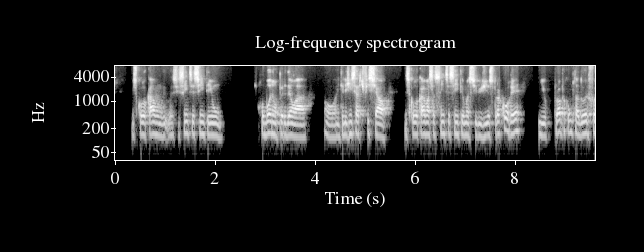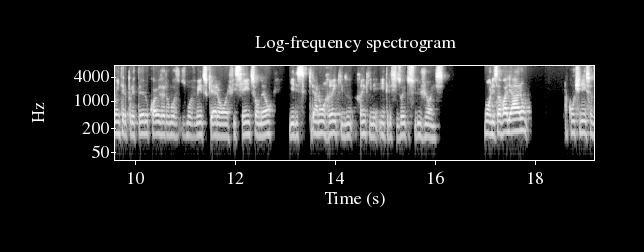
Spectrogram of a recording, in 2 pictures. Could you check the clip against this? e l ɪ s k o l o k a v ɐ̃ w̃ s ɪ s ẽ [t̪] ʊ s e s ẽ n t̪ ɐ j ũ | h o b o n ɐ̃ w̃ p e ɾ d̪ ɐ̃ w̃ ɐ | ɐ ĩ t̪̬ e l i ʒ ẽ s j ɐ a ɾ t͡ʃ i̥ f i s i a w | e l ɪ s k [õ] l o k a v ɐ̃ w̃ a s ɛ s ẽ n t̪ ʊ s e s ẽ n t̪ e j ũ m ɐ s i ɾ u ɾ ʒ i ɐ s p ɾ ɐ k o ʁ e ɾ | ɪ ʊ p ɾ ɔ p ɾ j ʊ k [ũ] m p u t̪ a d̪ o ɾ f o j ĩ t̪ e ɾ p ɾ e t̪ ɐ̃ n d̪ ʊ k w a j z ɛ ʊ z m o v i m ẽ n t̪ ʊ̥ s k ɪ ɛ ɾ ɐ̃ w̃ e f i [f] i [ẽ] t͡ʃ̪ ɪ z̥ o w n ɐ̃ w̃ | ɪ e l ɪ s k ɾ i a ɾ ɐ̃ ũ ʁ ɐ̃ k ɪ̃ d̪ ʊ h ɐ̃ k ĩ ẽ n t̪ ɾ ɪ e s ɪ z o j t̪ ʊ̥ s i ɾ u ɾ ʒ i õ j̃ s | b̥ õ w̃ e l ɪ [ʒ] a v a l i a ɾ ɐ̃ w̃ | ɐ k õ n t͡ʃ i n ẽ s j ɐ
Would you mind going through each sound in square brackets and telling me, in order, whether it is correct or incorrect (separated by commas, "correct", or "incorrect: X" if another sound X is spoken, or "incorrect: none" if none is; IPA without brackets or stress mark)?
correct, incorrect: o, incorrect: õ, incorrect: s, correct, incorrect: z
